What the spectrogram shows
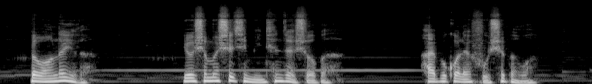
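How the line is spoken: Calm, leisurely. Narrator (Chinese): 楚留臣淡淡道，极是悠然

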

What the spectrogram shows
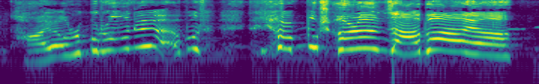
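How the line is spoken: Anxious, near tears. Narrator (Chinese): 黄猴急得都要哭出来了

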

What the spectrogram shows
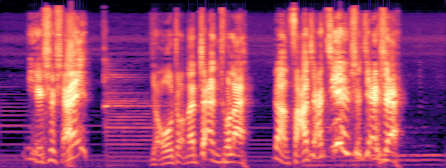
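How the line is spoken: Shrill voice. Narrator (Chinese): 他尖声道

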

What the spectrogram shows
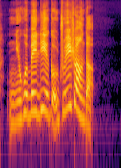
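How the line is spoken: Mocking teasing. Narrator (Chinese): 哥哥们取笑他说

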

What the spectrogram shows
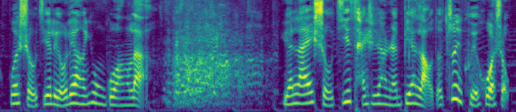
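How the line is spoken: With a faint smile. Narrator (Chinese): 欢喜淡淡一笑说

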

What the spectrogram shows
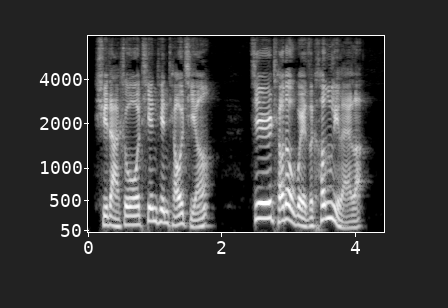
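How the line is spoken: Laughing. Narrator (Chinese): 贾蓉笑道

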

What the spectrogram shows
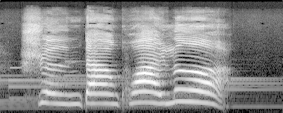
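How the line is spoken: Loud call through cupped hands. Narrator (Chinese): 他把手拢在嘴边，大声地说

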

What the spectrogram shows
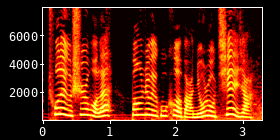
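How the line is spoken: Shouting toward kitchen. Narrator (Chinese): 服务员冲厨房里喊

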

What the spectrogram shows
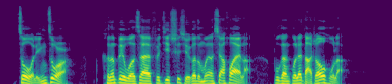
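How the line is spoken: Light laugh. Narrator (Chinese): 张克笑了笑，对许思说

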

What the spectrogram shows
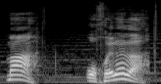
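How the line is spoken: Calling out. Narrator (Chinese): 爱慕就喊

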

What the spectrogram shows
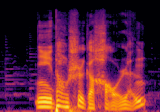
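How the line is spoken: Soft young man. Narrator (Chinese): 年轻师叔祖轻声道

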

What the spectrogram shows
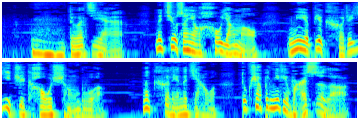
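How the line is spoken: Leisurely sigh. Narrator (Chinese): 李承前悠悠的叹了口气

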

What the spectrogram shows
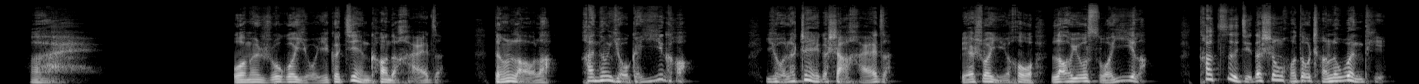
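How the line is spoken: Sighing. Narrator (Chinese): 栾高叹了口气，说道

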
